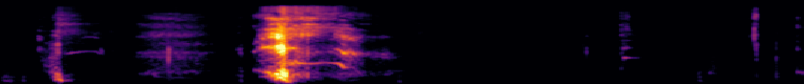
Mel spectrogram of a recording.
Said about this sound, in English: I made it pretty much the whole show without coughing until the end.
